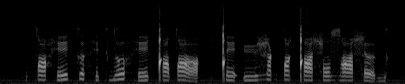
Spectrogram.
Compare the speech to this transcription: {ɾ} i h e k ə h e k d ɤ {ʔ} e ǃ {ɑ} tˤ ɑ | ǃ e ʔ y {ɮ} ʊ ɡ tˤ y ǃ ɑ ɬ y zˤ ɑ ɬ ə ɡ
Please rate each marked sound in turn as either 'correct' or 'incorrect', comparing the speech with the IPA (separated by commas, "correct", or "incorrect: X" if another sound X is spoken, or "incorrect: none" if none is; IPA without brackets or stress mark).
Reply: incorrect: tˤ, incorrect: h, incorrect: ə, correct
